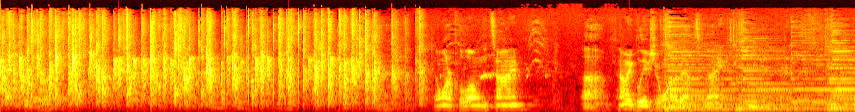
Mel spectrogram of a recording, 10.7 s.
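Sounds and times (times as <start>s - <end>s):
audience hand clapping: 0.0s - 5.6s
speech: 5.4s - 9.6s.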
